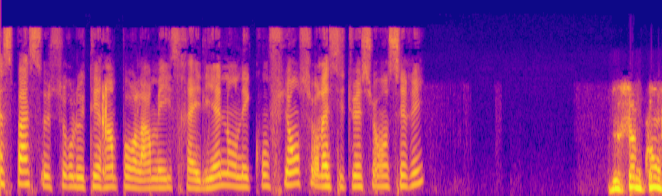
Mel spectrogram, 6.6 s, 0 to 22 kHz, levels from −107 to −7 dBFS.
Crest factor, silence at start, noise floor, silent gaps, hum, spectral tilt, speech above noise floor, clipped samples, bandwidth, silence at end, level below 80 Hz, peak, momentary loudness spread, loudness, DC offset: 18 dB; 0 s; -72 dBFS; none; none; -5.5 dB/octave; 55 dB; under 0.1%; 12.5 kHz; 0 s; -58 dBFS; 0 dBFS; 10 LU; -19 LUFS; under 0.1%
